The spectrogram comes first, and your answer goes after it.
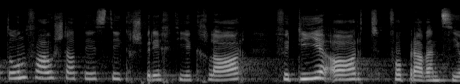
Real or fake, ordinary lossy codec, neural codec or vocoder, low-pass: real; MP3, 96 kbps; none; 14.4 kHz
